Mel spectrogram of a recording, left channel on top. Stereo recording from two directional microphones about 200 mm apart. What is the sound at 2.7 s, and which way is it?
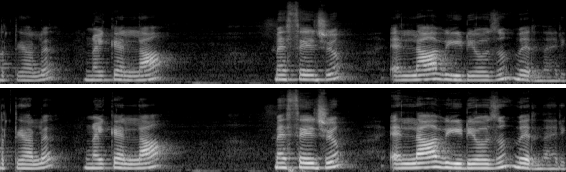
A woman's voice, 30° right (ahead or behind).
